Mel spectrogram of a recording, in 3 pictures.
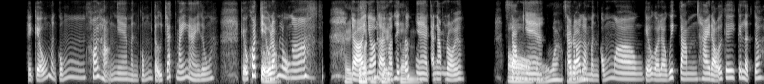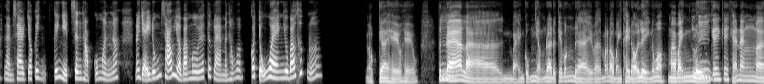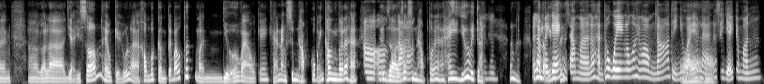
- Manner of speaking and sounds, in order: laugh; laughing while speaking: "tình"; tapping; other background noise
- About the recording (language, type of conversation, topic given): Vietnamese, podcast, Bạn có mẹo nào để dậy sớm không?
